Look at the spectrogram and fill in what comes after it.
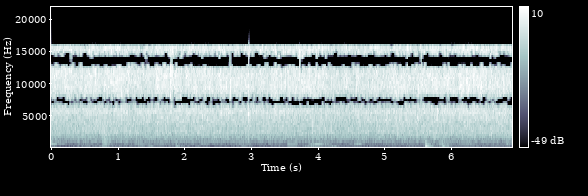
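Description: Seafood and vegetables frying in a nonstick wok, with a steady sizzle. Two light knocks come a little more than halfway through.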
